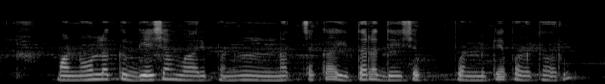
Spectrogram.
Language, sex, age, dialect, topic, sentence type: Telugu, female, 25-30, Southern, agriculture, statement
